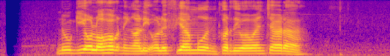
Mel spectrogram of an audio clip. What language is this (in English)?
Sundanese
